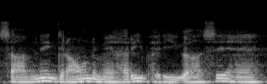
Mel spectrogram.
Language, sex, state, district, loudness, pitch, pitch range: Hindi, male, Jharkhand, Ranchi, -16 LUFS, 110 Hz, 110-135 Hz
